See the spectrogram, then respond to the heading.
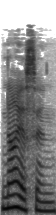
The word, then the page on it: niacin: American English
